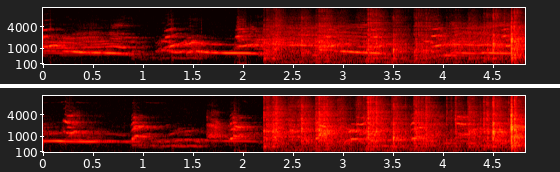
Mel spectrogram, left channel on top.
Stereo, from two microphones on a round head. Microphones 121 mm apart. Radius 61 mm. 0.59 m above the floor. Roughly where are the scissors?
Right.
